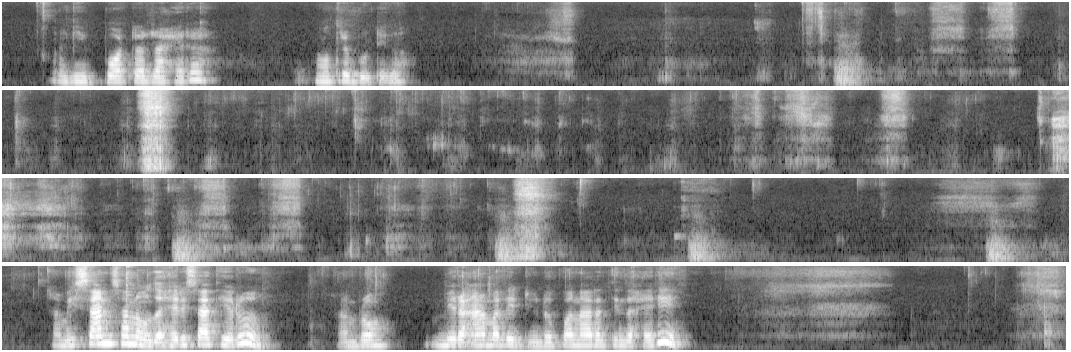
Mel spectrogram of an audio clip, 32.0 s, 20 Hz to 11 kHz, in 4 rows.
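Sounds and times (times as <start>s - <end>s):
person chewing and eating: 3.7s - 24.4s.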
